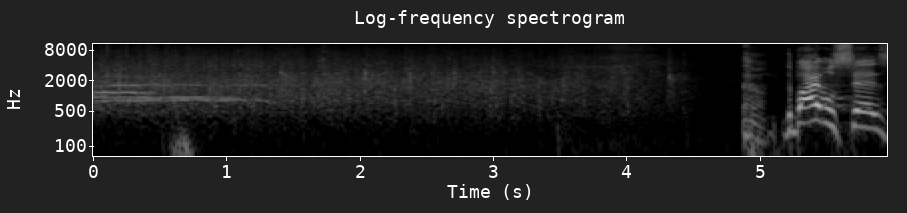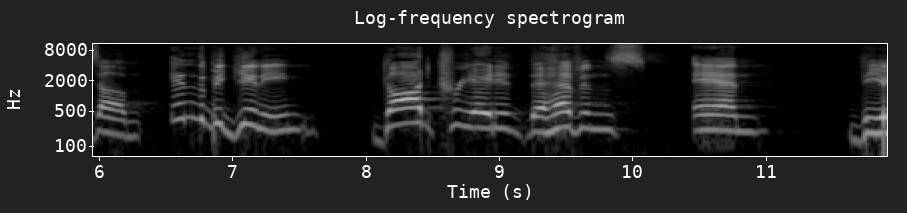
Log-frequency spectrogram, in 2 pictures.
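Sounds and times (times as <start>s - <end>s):
audience applause: 0.0s - 4.6s
speech: 5.2s - 11.1s, 11.7s - 11.9s.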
